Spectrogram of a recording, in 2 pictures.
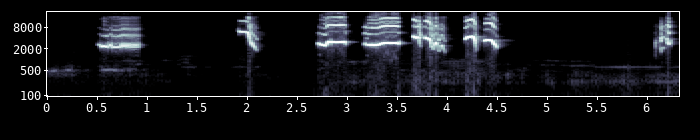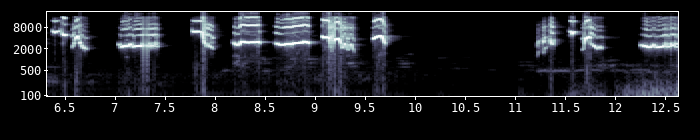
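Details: Male Oriental magpie-robin courting a female that is restless, pouring out rich whistled phrases, warbled slurs and rising sweeps in fast runs, with two longer breaks and some low rumble at the end.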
